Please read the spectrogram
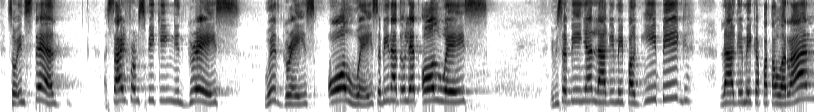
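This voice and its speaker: A woman preaching a sermon to parents, switching between English and Tagalog and checking in with "Alright?" after each point. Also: high-pitched. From Philippines. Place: church hall. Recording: long reverb of a church hall.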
